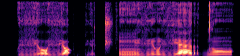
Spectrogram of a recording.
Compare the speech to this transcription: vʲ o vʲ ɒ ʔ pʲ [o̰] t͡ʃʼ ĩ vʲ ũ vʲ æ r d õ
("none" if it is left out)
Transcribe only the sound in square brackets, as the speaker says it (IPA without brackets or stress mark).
o̰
